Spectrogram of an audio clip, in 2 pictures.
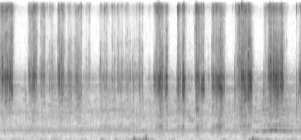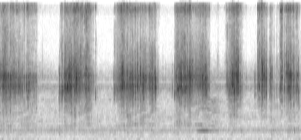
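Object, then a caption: Whitewashed concrete lattice wall. Fingernails scratch and tap along the edges of the bars of a solid, whitewashed concrete lattice wall and pillar outdoors. Dry, bright scratching comes in short repeated bursts, with a couple of dull low thumps from tapping near the start. There is a faint steady hum underneath.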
